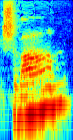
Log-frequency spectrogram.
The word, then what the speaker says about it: Siobhan: All right, Siobhan. Did I say it right? Yes!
